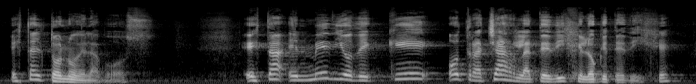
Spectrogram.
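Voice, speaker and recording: Rioplatense male pastor, sermon, slow unhurried delivery, bright ringing voice, church. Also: a little high. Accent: Rioplatense Spanish. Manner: conversational preaching with frequent "¿eh?" checks, sudden drops to near-whisper.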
